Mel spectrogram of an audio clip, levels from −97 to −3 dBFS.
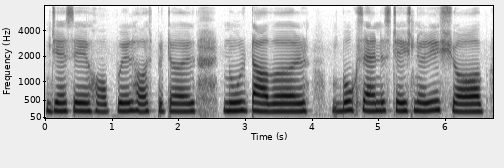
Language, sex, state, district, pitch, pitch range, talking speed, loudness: Hindi, female, Jharkhand, Ranchi, 215 Hz, 205-225 Hz, 90 wpm, -13 LUFS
